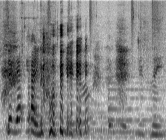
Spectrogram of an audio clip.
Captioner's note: laughter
